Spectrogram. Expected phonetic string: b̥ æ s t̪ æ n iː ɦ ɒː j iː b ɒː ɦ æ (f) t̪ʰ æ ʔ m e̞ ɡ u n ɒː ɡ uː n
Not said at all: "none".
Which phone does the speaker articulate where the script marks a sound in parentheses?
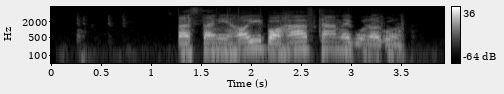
f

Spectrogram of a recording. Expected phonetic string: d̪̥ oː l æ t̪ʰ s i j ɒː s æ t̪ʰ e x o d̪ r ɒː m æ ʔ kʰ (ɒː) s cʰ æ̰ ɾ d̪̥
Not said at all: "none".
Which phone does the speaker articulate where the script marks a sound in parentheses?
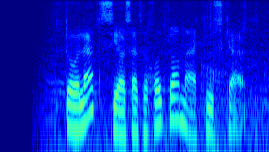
uː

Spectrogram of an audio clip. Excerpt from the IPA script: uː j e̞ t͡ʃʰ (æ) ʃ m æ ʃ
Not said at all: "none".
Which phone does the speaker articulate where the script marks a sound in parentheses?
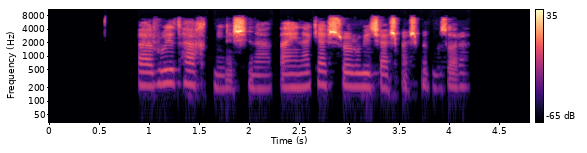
æ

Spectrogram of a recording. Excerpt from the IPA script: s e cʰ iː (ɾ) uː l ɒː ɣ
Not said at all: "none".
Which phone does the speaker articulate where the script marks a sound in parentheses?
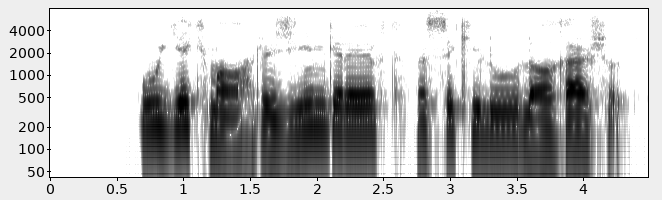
l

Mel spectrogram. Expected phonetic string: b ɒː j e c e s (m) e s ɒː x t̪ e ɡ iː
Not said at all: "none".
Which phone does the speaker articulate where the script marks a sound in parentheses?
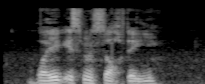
m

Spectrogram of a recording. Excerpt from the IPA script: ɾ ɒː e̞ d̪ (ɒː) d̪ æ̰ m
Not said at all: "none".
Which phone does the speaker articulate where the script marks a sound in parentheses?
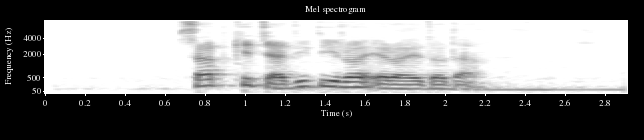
ɒː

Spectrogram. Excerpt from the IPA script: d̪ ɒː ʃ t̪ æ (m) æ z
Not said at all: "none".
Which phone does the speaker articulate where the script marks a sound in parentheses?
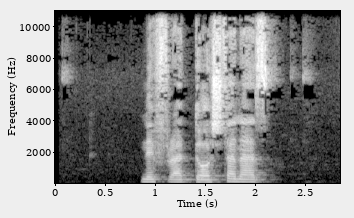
n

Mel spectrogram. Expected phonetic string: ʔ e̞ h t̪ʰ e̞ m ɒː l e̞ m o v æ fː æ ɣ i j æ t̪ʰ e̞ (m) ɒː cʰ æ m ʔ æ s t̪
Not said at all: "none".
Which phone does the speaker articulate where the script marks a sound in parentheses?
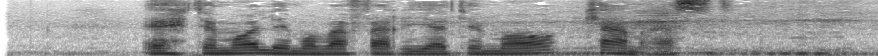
m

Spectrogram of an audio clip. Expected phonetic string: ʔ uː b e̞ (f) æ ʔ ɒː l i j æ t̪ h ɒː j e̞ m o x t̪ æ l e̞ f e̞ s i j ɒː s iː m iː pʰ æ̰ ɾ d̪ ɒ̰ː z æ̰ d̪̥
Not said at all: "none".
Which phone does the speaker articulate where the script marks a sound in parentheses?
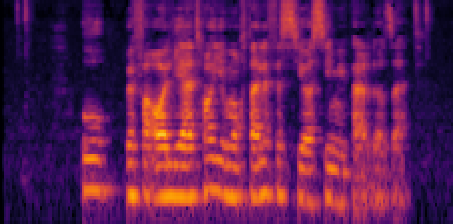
f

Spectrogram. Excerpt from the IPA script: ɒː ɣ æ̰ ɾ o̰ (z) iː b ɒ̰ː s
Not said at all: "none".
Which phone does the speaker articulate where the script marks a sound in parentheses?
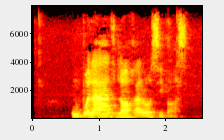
z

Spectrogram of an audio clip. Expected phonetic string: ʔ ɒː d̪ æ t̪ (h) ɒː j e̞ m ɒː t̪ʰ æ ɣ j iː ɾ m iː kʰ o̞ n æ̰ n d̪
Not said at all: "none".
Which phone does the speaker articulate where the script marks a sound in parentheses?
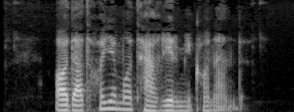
h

